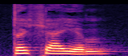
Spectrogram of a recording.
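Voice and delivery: usual speaking voice

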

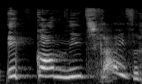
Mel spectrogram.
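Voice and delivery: half-mock loud outburst; shouting it out. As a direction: yell it as if desperate. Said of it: "riep ik heel hard".

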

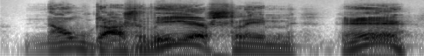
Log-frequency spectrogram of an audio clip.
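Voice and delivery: loud snorting troll voice. A narrator's reading. Troll mocking the gods, snorting loud. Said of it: "snorkte de troll".

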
